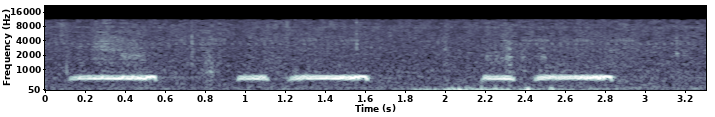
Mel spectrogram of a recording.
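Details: Spotted dove in a trapping setting utters two pairs of soft coos, each a brief note and then a longer level one, separated by a pause with a low thump.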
